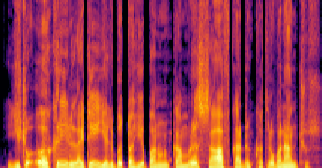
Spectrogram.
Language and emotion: Kashmiri, angry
